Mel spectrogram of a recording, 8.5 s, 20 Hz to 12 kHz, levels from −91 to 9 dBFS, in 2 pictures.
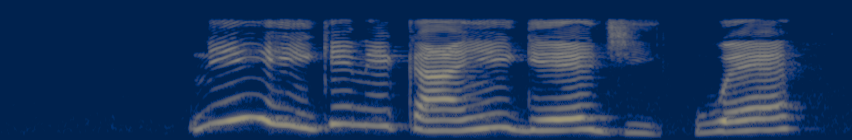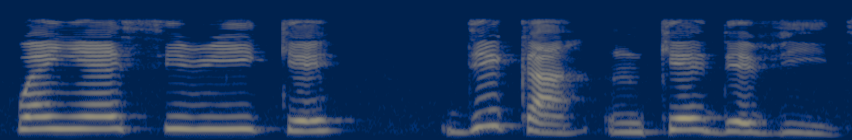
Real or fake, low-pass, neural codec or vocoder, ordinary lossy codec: real; 7.2 kHz; none; none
